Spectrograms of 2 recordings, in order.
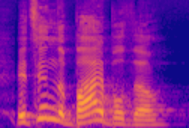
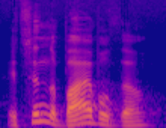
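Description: First: Loud, raised-pitch protest; emphatic defence. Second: Said in the usual way. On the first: Real, not acted. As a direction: burst out in self-justification. Loud defence, later repeated plainly.

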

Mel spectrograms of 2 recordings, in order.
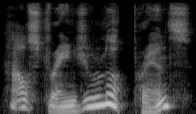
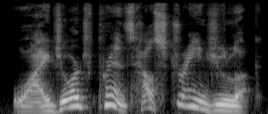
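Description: First: Higher, slow, gloating sneer; mock him with cruel delight; sardonic. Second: Slow, mocking drawl; sardonic. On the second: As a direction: savour each word with scorn. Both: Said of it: "Miko's sardonic voice came again".

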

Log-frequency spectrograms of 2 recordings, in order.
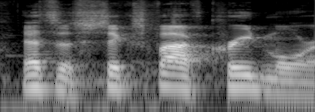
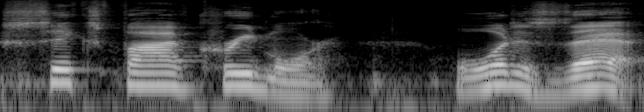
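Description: First: Slow, higher-pitched explanation; earnest clerk. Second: Drawn-out, high, clueless echo; feigned bafflement. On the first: Clerk correcting the customer's wrong guess, earnest. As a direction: imitate a clerk patiently naming it. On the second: Customer trolling the clerk, mock-baffled. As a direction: play dumb, stretching out the question. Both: Retold or imitated.

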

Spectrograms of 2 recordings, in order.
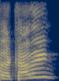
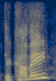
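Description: First: Very high, loud repeated warning; urgent insistence. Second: High, louder, rising at the end; mock disbelief, lifting into a question; startled question. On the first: Acted. Kenny answering Cartman's question, high insistent yell. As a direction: yell it as a mock-frantic statement. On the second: Cartman questioning Kenny's warning, high startled question.

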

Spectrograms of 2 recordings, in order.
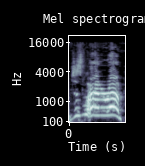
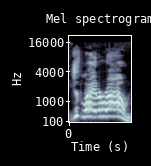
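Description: First: Much higher, shouted in mock outrage; incredulous shout; shouted disbelief. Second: Way higher, incredulous; mock amazement. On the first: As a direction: yell it like you can't believe it. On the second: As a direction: act amazed at the spare money. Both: Mocking states' surplus money.

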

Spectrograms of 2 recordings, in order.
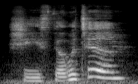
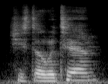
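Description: First: Slow, higher "She's still with Tim"; confirming. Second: "She's still with Tim?" as a casual question; asking for confirmation. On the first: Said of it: "I confirm". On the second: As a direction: ask "still with Tim" in a usual-pitched voice. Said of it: "She's still with Tim, I confirm". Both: A narrator's reading.

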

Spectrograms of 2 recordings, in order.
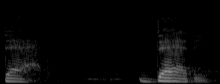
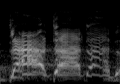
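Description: First: Softly imitated child, low-key; little daughter's address. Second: High, loud mock scream; imitated child's screaming. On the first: Daughter looking at her father, softly voiced. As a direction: say it small and tender. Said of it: "Peyton looks at me and says". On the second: Daughter screaming for her dad, comic high imitation. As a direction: shriek it like a demanding kid. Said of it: "she's usually screaming it".

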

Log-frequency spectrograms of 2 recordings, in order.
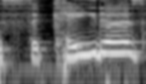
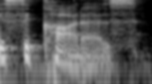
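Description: First: Said in the usual way. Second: "cicadas" with a broad ah, si-KAH-dus; proper pronunciation. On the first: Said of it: "if you ask me to pronounce it in a proper way". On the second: Shown as a demonstration. Host shows listeners his proper way: "cicadas" as si-KAH-dus. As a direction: say "cicadas" as si-KAH-duz, stress on the long KAH. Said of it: "pronounce it in a proper way".

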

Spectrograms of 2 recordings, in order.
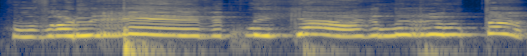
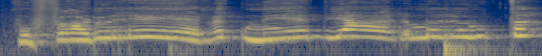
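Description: First: A lament, half-sobbing at the torn-down fences; crying plea. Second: Quietly read, a softer voice; hushed, gentle reading of the verse. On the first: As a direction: voice breaking with tears. Preacher repeats verse, voice crying. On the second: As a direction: read it softly, almost to yourself. Preacher reads the verse twice. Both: Acted.

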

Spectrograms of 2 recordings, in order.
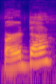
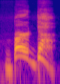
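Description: First: Said in the usual way. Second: Yelled out high and sudden; loud scream. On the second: Retold or imitated. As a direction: scream it at the birds. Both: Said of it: "except I said it real loud".

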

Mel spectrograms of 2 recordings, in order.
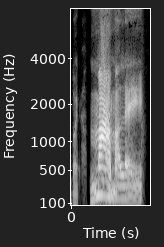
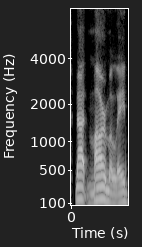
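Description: First: "marmalade" shouted in a put-on British voice; loud hammed-up British "marmalade". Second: "marmalade" said softly in plain voice; "marmalade" as a flat aside. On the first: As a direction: bellow "marmalade" the mock-British way. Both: Shown as a demonstration. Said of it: "Not marmalade, but marmalade".

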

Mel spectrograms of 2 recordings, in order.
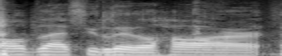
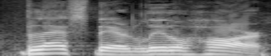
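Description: First: Slow, mock-sweet Southern "bless your little heart"; sweetly mocking like a Southern lady; sugary Southern. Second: Slow, lightly Southern "Bless their little heart"; a hint of a sweet Southern mom; Southern mother. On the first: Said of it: "that means, like, F you". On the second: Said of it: "a line from my mother".

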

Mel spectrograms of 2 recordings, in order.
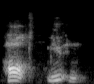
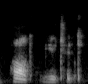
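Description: First: High, loud attempt at a robot voice. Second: Said in the usual way. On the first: Shown as a demonstration. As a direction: bark it like a robot guard. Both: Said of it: "I can't do a robot voice".

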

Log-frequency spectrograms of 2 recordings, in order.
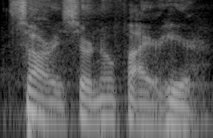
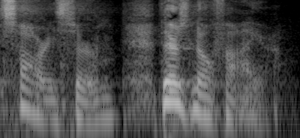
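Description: First: Hotel lady, softer. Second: Hotel lady. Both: Retold or imitated. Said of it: "This is what the lady said to me".

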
